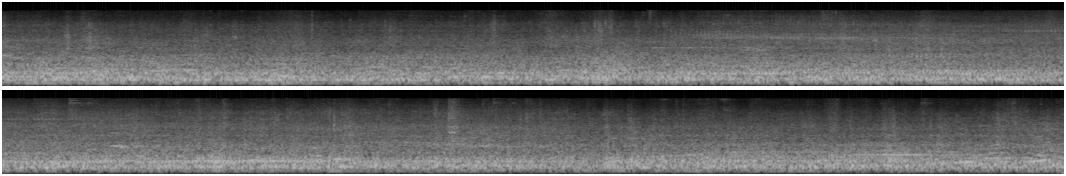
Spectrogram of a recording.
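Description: Steady din of busy street traffic: motor vehicles running, with no single event standing out.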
